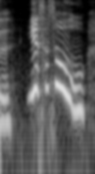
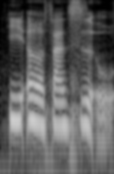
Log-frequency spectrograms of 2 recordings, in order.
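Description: First: It is said fast and shrill. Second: It is said at a normal speed.

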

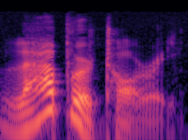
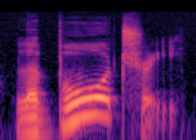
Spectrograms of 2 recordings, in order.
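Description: First: It is said with an American pronunciation. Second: It is said with a British pronunciation.

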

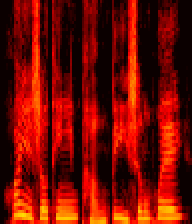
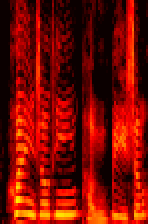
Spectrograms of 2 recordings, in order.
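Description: First: It is slightly lifted, without laughter. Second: It is said happily, with a real smile.

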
